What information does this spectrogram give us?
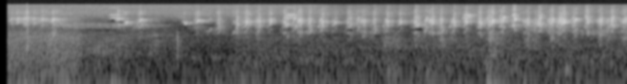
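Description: Barn swallow twittering: a fast, high, chattering stream of chirps and squeaky notes, about three per second, with brief whistled phrases mixed in.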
